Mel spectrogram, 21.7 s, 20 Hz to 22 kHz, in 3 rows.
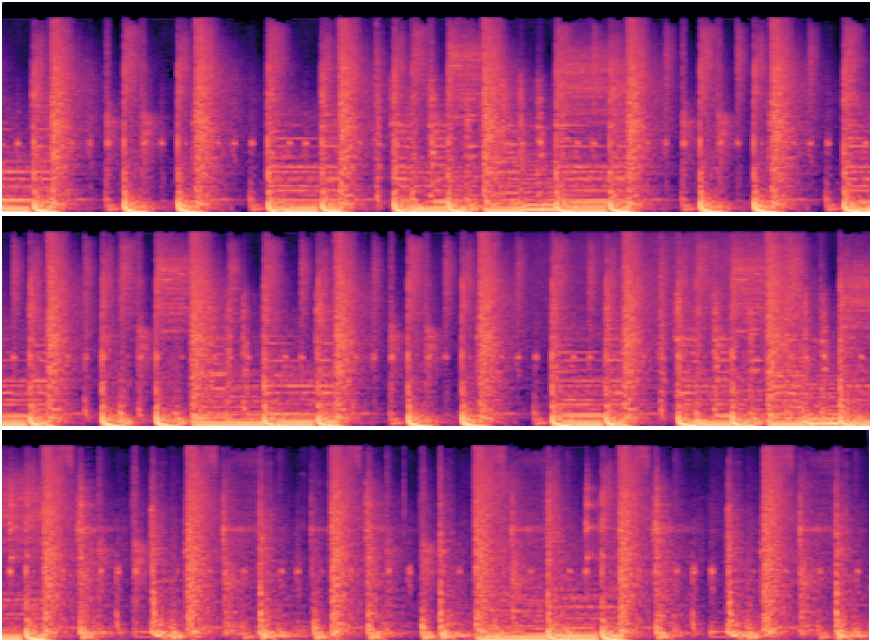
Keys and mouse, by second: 3.6 click, 4.2 shift+middle click, 4.9 e, 5.5 z, 7.2 s, 8.3 click, 8.8 shift+z, 9.2 Tab, 9.5 middle click, 11.5 shift+middle click, 12.1 middle click, 14.3 2, 14.7 click, 15.1 alt+click, 16.1 click, 16.5 shift+z, 17.0 shift+middle click, 18.1 ctrl+b.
